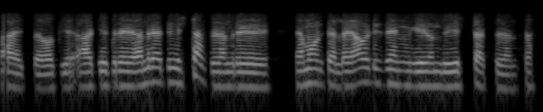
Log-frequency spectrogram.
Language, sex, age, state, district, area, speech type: Kannada, male, 18-30, Karnataka, Tumkur, urban, conversation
